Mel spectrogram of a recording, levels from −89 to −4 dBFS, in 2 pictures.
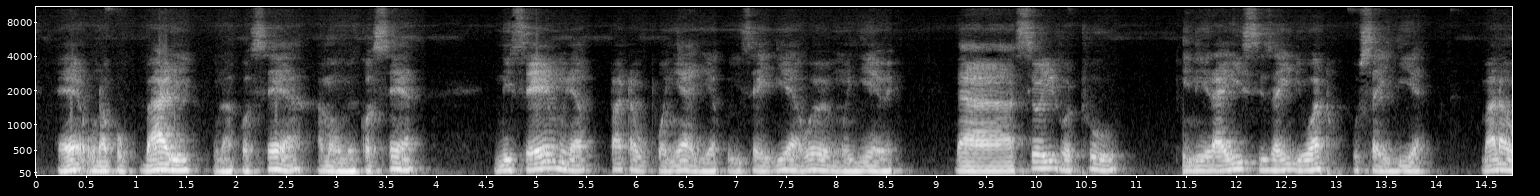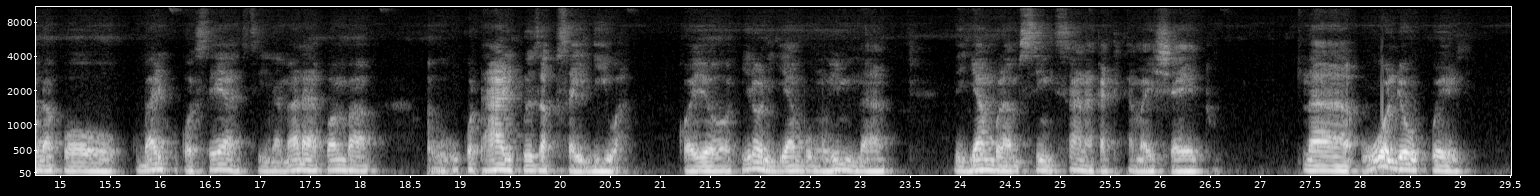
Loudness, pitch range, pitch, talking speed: -19 LUFS, 85-105 Hz, 95 Hz, 110 wpm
